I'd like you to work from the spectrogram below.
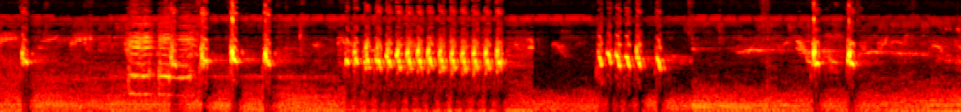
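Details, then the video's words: Sooty-headed bulbul call used as a lure to make rivals sing: a long rapid chattering series of about fifteen notes, shorter bursts of five and six notes, and a few sharp isolated notes over low hum. "SUARA PANGGILAN TRUCUKAN GACOR MENEKAN LAWAN AGAR IKUT BUNYI PANCINGAN TRUCUKAN AGAR BUNYI EMOSI"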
